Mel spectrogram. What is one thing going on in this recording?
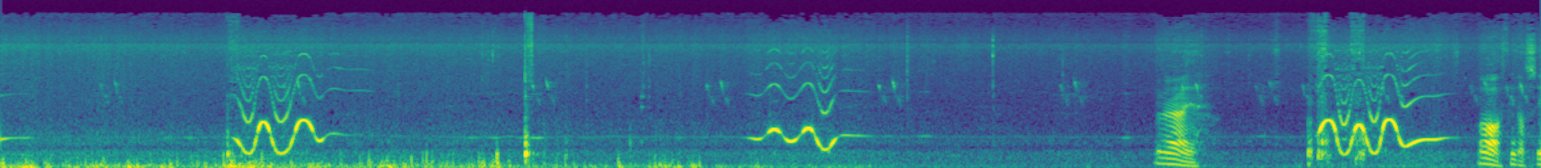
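A metal detector hums steadily and warbles up and down in bursts.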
